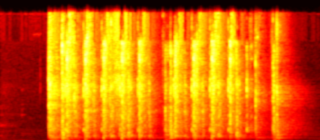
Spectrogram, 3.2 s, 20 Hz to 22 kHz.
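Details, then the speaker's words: Williams Ringer pinball reset triggered from the inside credit switch: a rapid burst of about a dozen sharp, evenly paced mechanical clacks over 2.5 seconds as the score reels and units reset, then quiet, a normal clean reset. "so now i'm gonna do is i'm just gonna hit the credit switch from the inside and then we can see that all of our score reels and all of our units are going to reset"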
